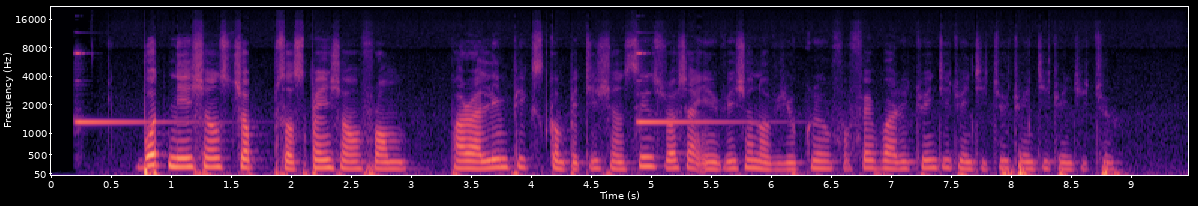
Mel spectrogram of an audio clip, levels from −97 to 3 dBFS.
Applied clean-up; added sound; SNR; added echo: none; Glockenspiel; 14 dB; none.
